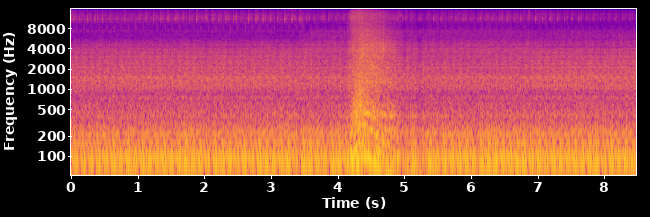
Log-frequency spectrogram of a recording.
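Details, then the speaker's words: Honda VFR750 V4 on the lift after slow-screw O-rings were removed and the screws cracked out a quarter turn on each carb: steady, even idle, one quick rev climbing cleanly and dropping back. Response was anemic before; not yet road-tested. "yeah she seems to snap up pretty good on throttle it was rather anemic before even sitting on the lift"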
